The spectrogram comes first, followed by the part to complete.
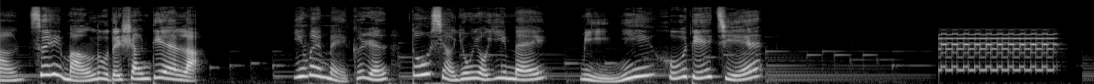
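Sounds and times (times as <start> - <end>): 
speech: 0.0 - 2.1, 2.9 - 7.7
telephone ringing in a warbling electronic burst: 9.4 - 10.7.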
